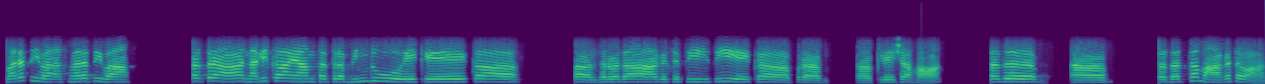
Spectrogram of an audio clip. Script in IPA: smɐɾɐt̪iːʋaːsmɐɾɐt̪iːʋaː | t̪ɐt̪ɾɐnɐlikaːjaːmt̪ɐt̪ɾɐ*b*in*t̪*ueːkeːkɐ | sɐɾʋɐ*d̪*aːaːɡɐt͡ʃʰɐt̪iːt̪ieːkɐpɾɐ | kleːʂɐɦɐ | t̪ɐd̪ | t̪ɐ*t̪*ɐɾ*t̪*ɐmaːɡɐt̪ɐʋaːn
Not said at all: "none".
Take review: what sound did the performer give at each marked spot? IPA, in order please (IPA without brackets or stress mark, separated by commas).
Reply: b, d̪, d̪, d̪, t̪ʰ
